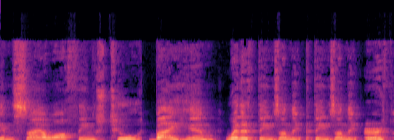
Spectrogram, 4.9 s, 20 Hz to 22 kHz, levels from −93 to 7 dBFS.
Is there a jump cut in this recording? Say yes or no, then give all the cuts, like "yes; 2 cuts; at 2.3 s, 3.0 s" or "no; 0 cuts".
yes; 3 cuts; at 1.8 s, 2.7 s, 3.8 s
